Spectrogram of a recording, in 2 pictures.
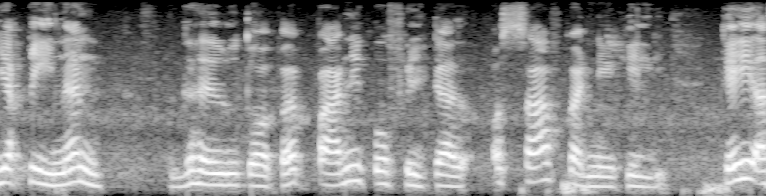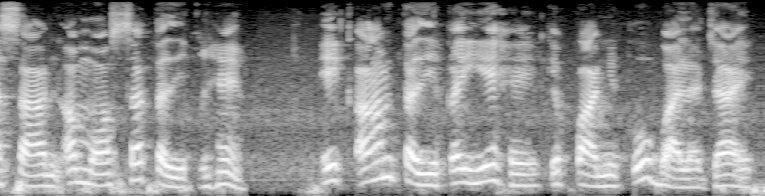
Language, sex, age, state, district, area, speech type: Urdu, female, 60+, Delhi, North East Delhi, urban, spontaneous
